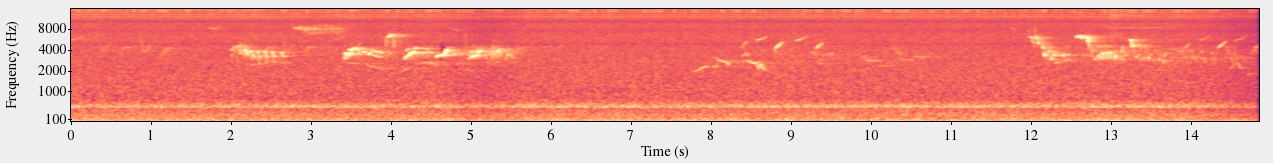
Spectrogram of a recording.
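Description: Faint songbird song: short bursts of high chirps and warbles about three to five seconds in, again around eight seconds, and near the end, over a faint steady hum.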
